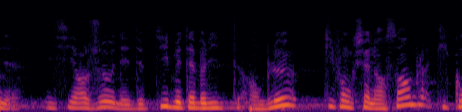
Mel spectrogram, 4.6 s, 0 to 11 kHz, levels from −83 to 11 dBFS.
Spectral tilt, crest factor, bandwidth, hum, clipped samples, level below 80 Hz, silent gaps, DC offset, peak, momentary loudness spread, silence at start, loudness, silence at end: -11.5 dB/octave; 16 dB; 6 kHz; none; under 0.1%; -60 dBFS; none; under 0.1%; -14 dBFS; 12 LU; 0 s; -30 LUFS; 0 s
